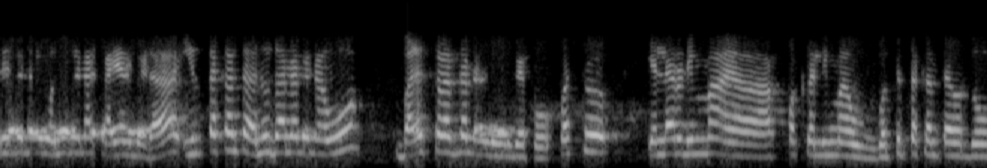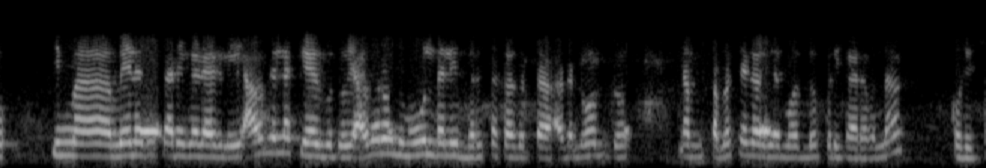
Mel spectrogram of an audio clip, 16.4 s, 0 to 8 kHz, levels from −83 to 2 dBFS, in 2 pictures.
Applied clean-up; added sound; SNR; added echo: none; none; none; none.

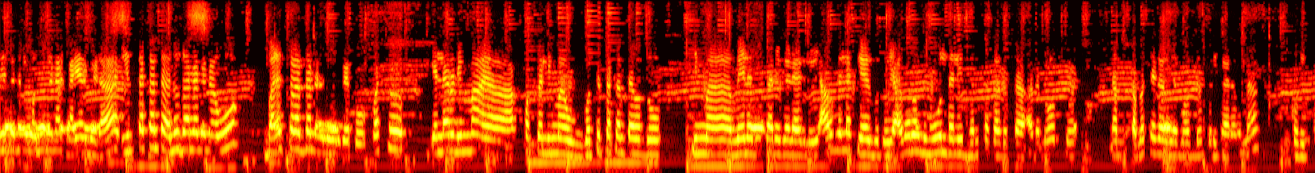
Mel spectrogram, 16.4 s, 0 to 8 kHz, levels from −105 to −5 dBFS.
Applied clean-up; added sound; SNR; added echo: classical method spectral subtraction.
